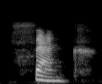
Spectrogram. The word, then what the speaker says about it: cinq: 5 is written down as Cinq, and it's being pronounced as cinq.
